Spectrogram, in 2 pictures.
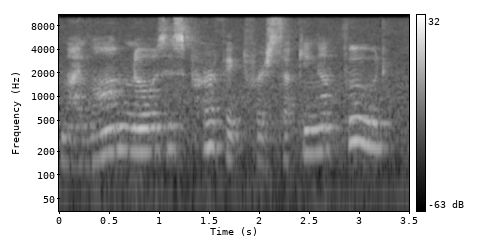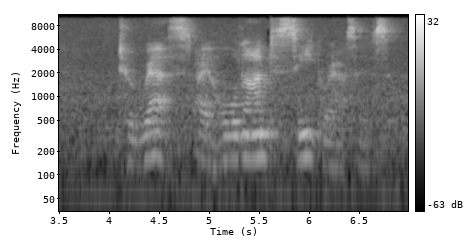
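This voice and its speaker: A woman's warm, gentle, sing-song voice at a very slow pace over noticeable background noise. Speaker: grandmother reading to grandchildren. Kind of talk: bedtime story reading aloud to young children. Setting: video message recorded at home for grandchildren. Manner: warm, gentle, sing-song and playful; slow, with pauses and sound effects for the little ones. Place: home room. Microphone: webcam.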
